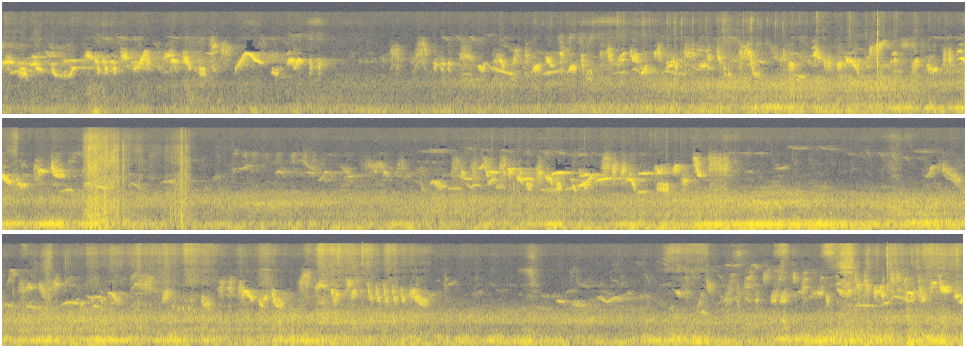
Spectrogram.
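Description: Small birds singing and chirping in many short, quick calls, faint. A low steady hum sits beneath them through most of the middle, and there is a single sharp knock about ten seconds in.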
